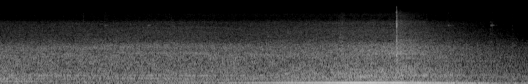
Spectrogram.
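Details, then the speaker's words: 2004 Crompton Greaves High Breeze 450 mm pedestal fan, 1430 RPM, 100 W, after service with new SKF 6202 bearings: steady low hum with smooth even whoosh, no knocking or grinding; gearbox noises gone, runs healthy. "now let's switch it on and see the performance it should be flawless so as you guys can see there's no weird noises"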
